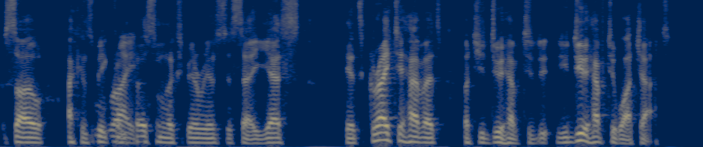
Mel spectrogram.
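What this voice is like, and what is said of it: Speaker with a noticeable accent. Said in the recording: “they didn't understand my accent ... especially if you do have an accent”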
